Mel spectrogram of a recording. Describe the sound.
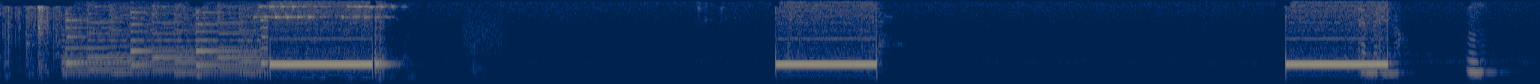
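Ringback tone of an unanswered telephone call: three steady, mid-pitched one-second tones separated by long silent gaps. A voice and other sounds are heard briefly at the start.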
